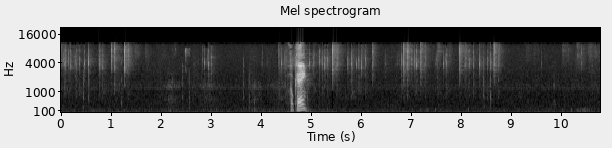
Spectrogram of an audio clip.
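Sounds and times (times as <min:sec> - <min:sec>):
computer keyboard typing: 0:00.0 - 0:01.4, 0:02.4 - 0:03.1, 0:03.7 - 0:08.9
speech: 0:04.6 - 0:05.0.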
